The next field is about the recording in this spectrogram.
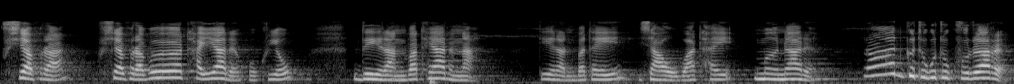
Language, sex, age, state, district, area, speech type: Bodo, female, 45-60, Assam, Baksa, rural, spontaneous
